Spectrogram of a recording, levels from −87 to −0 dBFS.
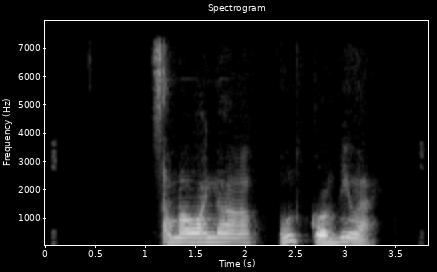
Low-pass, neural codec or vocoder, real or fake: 7.2 kHz; codec, 24 kHz, 0.9 kbps, WavTokenizer, medium music audio release; fake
